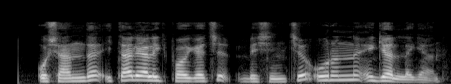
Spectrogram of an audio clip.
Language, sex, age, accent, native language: Uzbek, male, 25-34, Toshkent shahri, Uzbek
